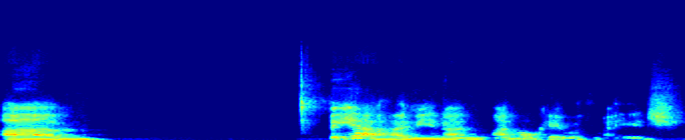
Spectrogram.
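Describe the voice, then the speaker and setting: A woman's somewhat breathy, medium-pitched voice at a moderate pace with ordinary pitch variation. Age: 40s. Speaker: online reseller and video host. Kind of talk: casual chat.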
